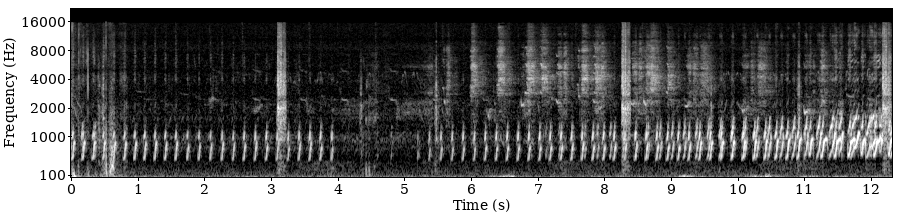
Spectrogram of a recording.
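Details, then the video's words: Courting pair of southern yellow-billed hornbills, wet after rain, bowing on a bare branch: long runs of fast hollow clucks, pausing briefly near four seconds, then resuming and quickening, growing louder toward the end, with a few sharp knocks. "A courting, clucking, bowing pair of wet Yellow-billed Hornbills"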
